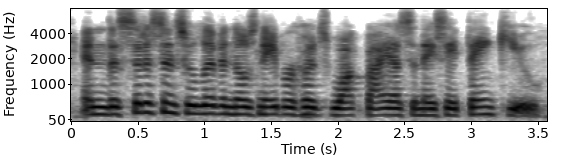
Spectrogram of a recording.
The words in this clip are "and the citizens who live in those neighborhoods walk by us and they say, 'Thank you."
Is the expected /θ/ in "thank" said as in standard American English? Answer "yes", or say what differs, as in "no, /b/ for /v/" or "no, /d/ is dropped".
yes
